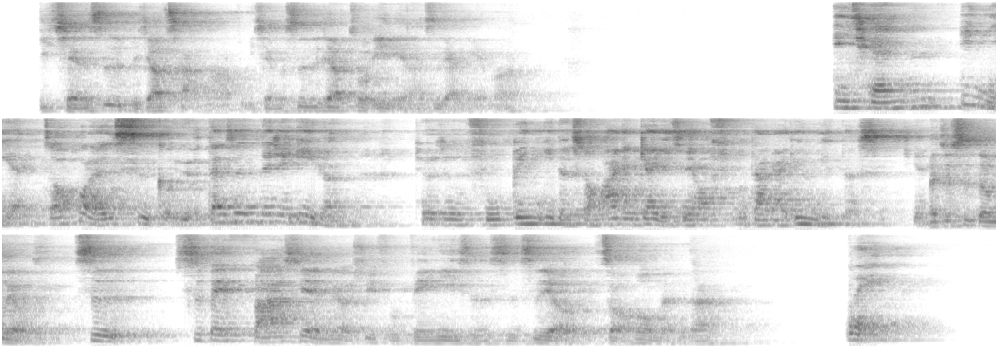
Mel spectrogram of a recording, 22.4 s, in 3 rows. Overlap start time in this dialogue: none

